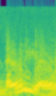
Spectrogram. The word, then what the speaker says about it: Belial: The word Belial there, and it really is pronounced Belial, the word itself means worthless.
